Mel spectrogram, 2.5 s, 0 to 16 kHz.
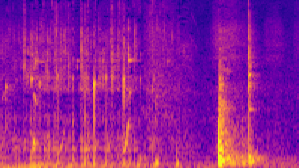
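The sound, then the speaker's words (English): Good bourbon, about three ounces, poured into a drink: a short, fairly quiet liquid trickle with small drips and splashes and a brief louder splash near the end. “Now we're going to add about 3 ounces of this good bourbon.”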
